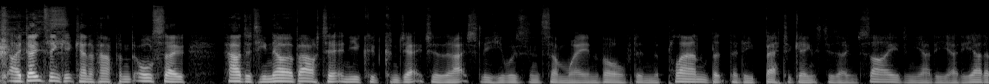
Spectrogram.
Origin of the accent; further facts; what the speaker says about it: United Kingdom; as a Brit growing up, i, you know, in the, in the late twentieth century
